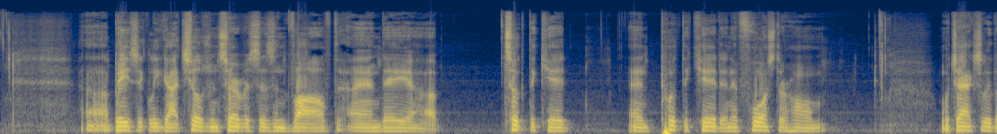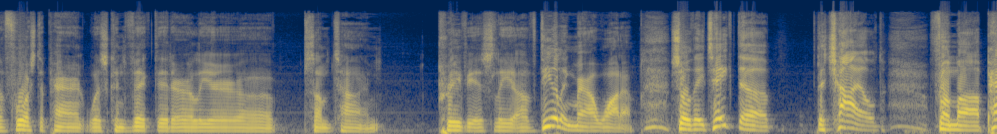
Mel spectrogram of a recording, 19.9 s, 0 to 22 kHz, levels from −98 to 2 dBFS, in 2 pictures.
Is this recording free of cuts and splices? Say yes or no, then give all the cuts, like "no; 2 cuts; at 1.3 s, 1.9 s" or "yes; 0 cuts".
no; 1 cut; at 16.0 s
